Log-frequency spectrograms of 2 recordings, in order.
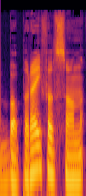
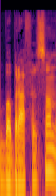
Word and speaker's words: Bob Rafelson: Film w reżyserii Boba Rafelsona W Stanach mówi się Bob Rafelson, ale jakoś naturalniej będzie mi się mówiło po prostu Bob Rafelson, a zatem taką wymowę przyjmuję.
